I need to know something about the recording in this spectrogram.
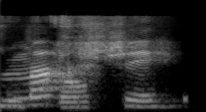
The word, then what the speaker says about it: marché: So this accent basically changes the sound of E to A. If the accent is there, the sound of E will change from to A. For instance, this will be pronounced as éléphant. This is marché.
